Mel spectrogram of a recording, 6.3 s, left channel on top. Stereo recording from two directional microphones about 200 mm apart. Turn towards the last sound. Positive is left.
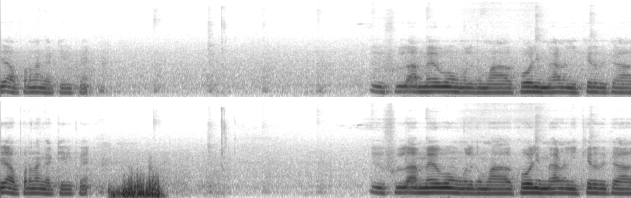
turn(degrees=-20)  # may be behind; listen again after turning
